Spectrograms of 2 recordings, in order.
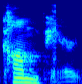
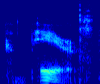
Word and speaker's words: compare: I is emphasized compare the pair in compare is the is the stressed syllable you would not say compare you would say compare write the natural stress falls on this syllable the to this is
